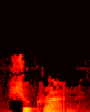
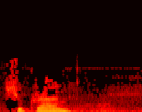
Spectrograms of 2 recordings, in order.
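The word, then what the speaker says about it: شكرا: it in Arabic excellent shukron can you say that shukron there will be a test at the end you can think of shoe Crown if you want whatever works out um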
